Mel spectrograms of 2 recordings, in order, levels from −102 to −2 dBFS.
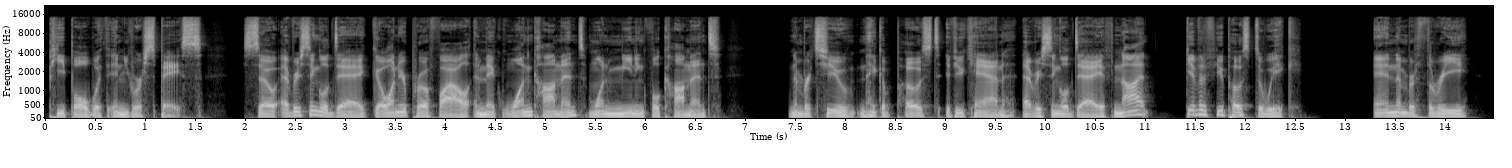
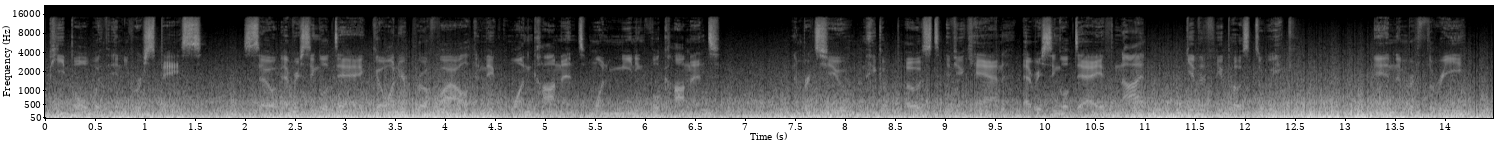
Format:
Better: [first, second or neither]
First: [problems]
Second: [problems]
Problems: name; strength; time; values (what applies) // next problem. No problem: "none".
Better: first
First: none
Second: wind noise on the microphone; heavy; 2 dB above the speech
